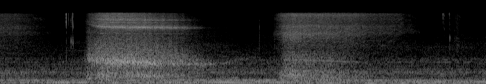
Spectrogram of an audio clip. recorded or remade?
recorded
